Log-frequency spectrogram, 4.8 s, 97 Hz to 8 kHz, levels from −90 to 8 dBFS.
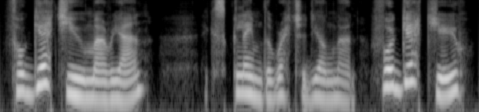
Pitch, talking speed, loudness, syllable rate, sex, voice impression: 200 Hz, 140 wpm, -19 LUFS, 4.5 syllables/s, female, very feminine, very adult-like, intellectual, slightly elegant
